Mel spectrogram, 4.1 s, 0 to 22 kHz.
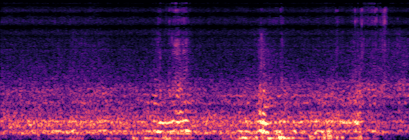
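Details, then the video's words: Honey bees from two hives, cross at being inspected on 5 March 2022, as brood hatches. A steady, low droning hum with an even tone that swells slightly midway, plus faint handling noise. "When Bees Go Wild - Inspecting Two Angry Hives"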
